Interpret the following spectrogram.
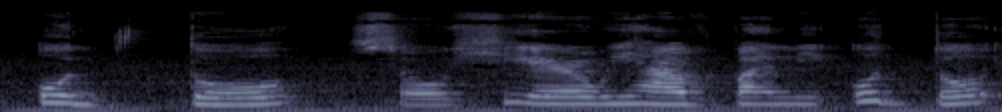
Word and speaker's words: paniudto: Paniudto. Paniudto, meaning lunch. You know, the way you pronounce the word makes you sound like a Bisaya speaker. So, it's not paniudto. It's paniudto. Paniudto.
